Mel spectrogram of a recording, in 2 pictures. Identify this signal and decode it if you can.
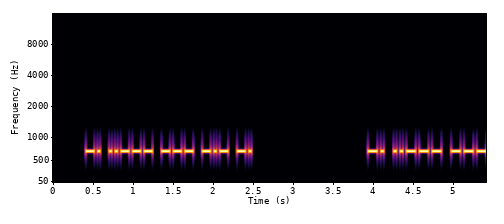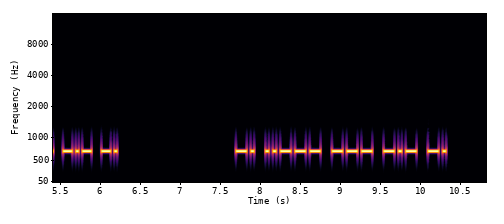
Morse code, heard as a keyed tone, about 31 wpm, 700 Hz. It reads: N2OKN N2OKN N2OKN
